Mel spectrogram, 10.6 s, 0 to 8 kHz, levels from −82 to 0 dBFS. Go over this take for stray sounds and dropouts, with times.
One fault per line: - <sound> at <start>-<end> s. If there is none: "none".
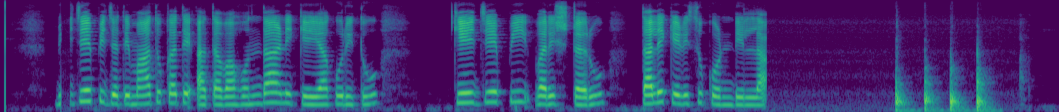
- dropout at 0.6-0.7 s
- thud at 8.9-10.0 s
